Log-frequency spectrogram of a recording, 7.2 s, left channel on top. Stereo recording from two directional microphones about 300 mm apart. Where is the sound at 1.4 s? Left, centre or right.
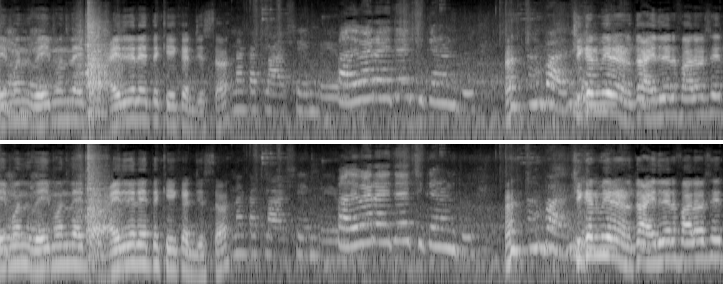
Centre.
